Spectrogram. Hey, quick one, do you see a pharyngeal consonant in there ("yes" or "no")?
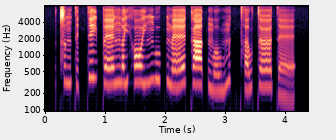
no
